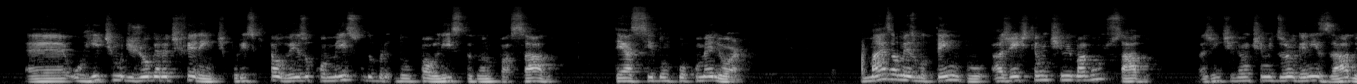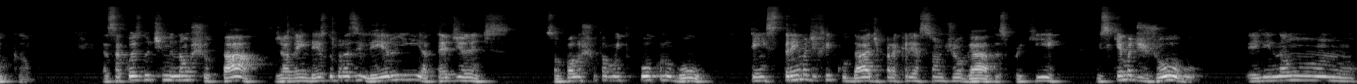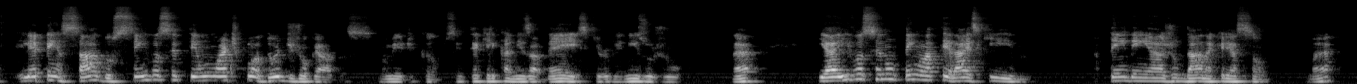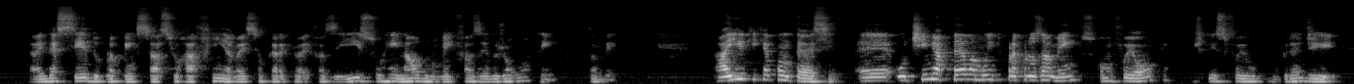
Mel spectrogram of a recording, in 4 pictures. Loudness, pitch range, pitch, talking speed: -24 LUFS, 130-185 Hz, 155 Hz, 180 wpm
